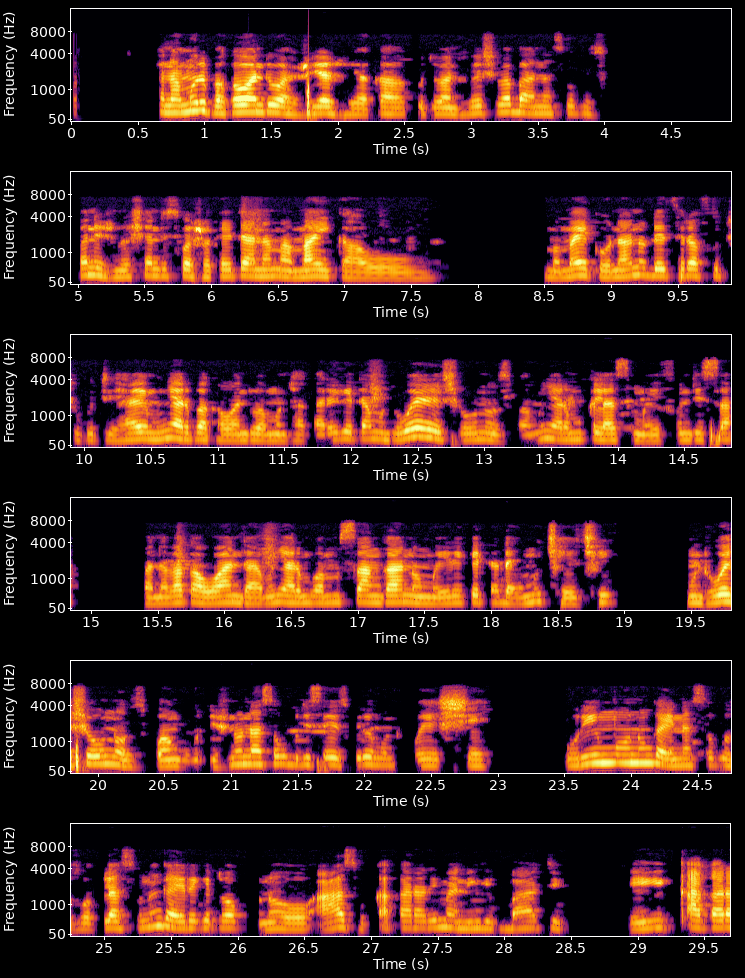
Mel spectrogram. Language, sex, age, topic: Ndau, female, 25-35, education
